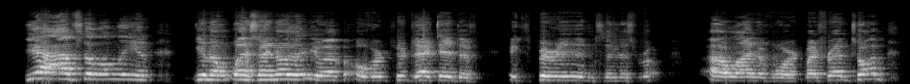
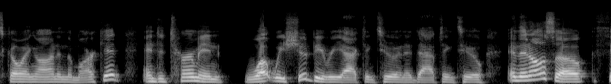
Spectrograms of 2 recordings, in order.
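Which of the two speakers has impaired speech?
The first: cerebral palsy; from birth.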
